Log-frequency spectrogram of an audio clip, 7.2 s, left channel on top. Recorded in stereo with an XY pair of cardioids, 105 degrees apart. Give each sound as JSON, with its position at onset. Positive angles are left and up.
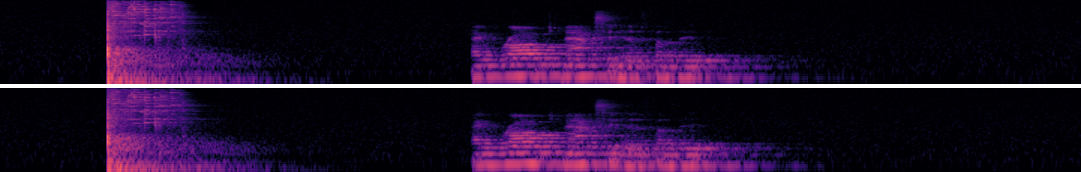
{"t": 0.7, "sound": "breaking glass", "azimuth_deg": 20, "distance_m": 1.6}
{"t": 3.1, "sound": "a woman speaking", "azimuth_deg": 45, "distance_m": 4.5}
